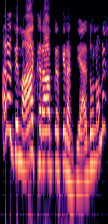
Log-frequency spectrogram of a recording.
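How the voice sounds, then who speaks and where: A woman's voice: high-pitched, very animated, brisk, pushed and bright, no echo, studio quality, pitched above the performer's own voice, full character voice. A woman playing a bossy, exasperated mistress of a household in a story, complaining emphatically.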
